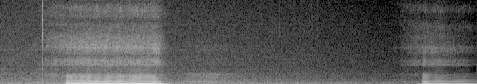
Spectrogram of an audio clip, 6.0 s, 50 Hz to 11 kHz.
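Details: A Rottweiler snores in deep, rumbling, drawn-out breaths with pauses between them while happy and comfortable on his owner's lap, 40 days after a hemangiosarcoma diagnosis and splenectomy.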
